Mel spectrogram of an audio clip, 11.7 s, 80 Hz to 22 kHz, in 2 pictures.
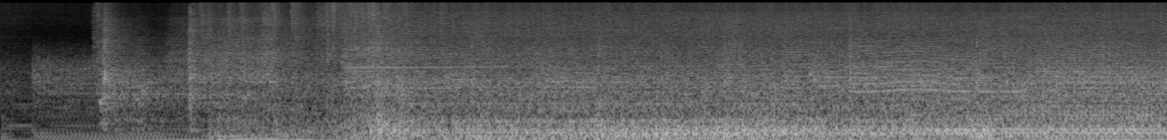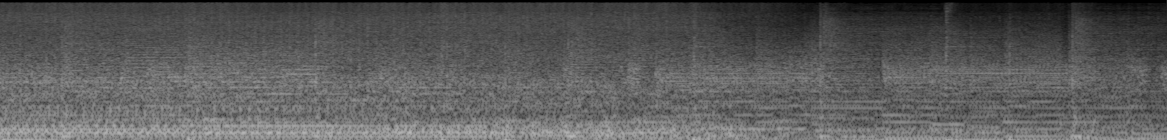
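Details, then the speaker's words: Freshly rebuilt Hemi for a 1970 Charger, first fire-up on the stand, choke set slightly rich: steady, even beat and smooth throttle, partly masked by music; engine runs wonderfully, no problems. "after the engine was assembled and ran it just sounds wonderful and no problem with the engine"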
